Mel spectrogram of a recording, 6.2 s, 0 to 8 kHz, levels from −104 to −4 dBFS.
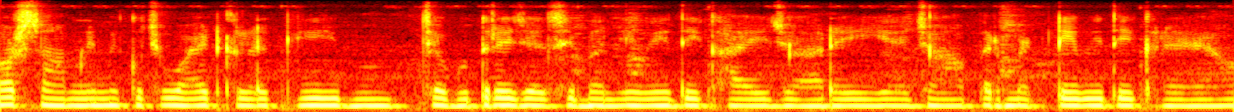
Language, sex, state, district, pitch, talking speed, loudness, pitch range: Hindi, female, Odisha, Malkangiri, 180 Hz, 215 wpm, -17 LUFS, 175-185 Hz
